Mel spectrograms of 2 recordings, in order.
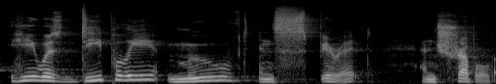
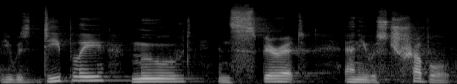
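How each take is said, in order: First: Deeply moved said very slowly; slow emphasis. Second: "deeply" weighted, slowed; stress on deeply. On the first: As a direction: linger on every word. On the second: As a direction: lean into "deeply". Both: Shown as a demonstration. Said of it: "Underline that, star that, remember that".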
